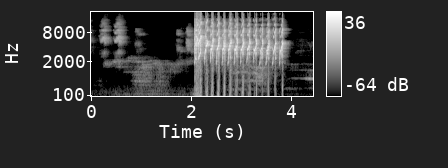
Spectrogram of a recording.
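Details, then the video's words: Lovebird chattering in long ngekek style: faint twitters, then a steady, fast, harsh rattling trill of about fifteen notes over nearly two seconds. "KICAU TERAPI BURUNG LOVEBIRD LANGSUNG NGAKAK NGACOR NGEKEK"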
